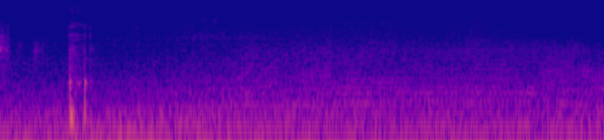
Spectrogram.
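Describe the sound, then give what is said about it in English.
A steady, low droning engine hum of a flying wing aircraft in a movie fills the whole stretch, with a brief sharp knock near the start and tones sliding slowly across the drone; no one speaks. “When I saw this as a kid, I kind of thought that they made up that flying wing for the movie.”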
